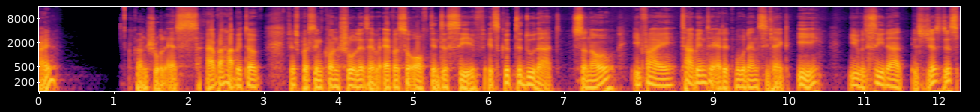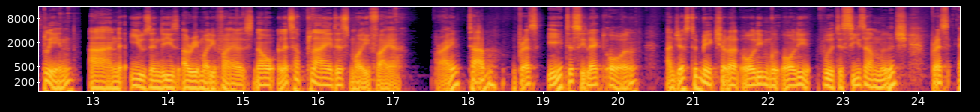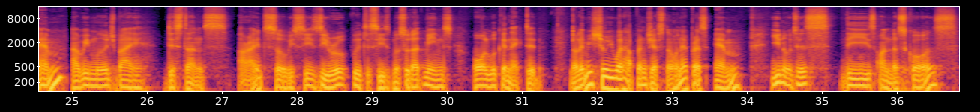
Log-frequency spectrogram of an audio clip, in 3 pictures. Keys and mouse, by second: 1.3 ctrl+s, 2.0 shift+click, 3.8 ctrl+s, 7.0 middle click, 8.5 Tab, 9.7 a, 10.2-11.2 middle drag, 11.9 g, 14.9 click, 15.4 Tab, 16.0 click, 17.9 Tab, 18.8 a, 19.4 click, 20.4 shift+click, 24.4 m, 29.2 shift+click, 33.3 m.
